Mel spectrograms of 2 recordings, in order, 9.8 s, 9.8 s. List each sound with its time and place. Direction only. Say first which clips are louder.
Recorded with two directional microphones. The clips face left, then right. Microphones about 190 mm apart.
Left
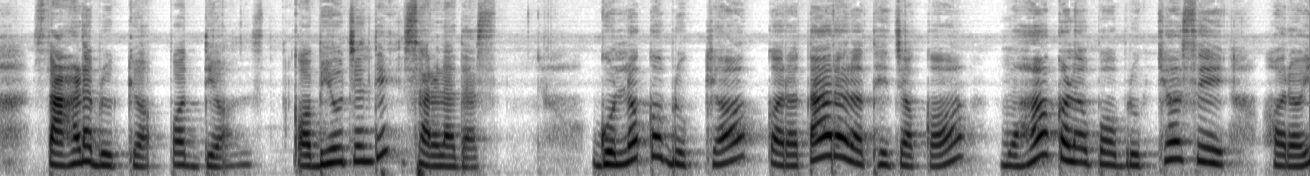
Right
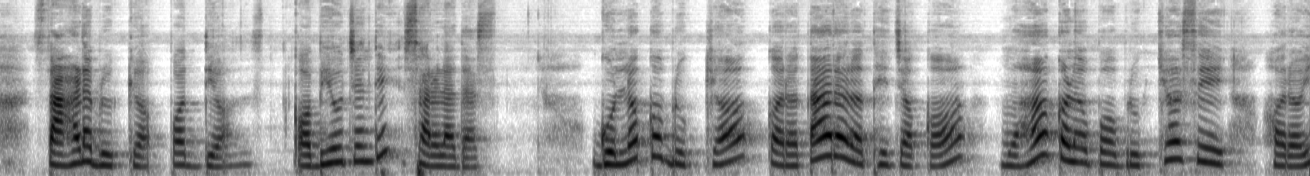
0.0 s a woman's voice: left 2 dB; 40° left (ahead or behind)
